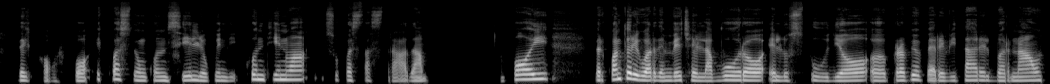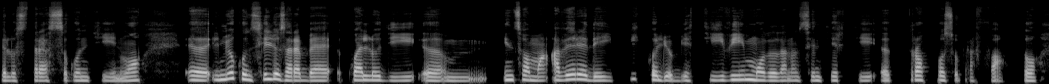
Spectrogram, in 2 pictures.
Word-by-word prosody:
del 190 Hz, -2 st, -2 dB
corpo 90 Hz, -, -5 dB
e 235 Hz, -, -10 dB
questo 240 Hz, -3 st, -2 dB
è -, -, +1 dB
un 180 Hz, -, -1 dB
consiglio, 180 Hz, +1 st, -1 dB
quindi 175 Hz, -1 st, -6 dB
continua 220 Hz, -1 st, +2 dB, 0.2 s
su 250 Hz, -6 st, -16 dB
questa 195 Hz, -4 st, -6 dB
strada. 85 Hz, +1 st, -5 dB, 0.9 s
Poi 235 Hz, +3 st, +6 dB, 0.5 s
per 195 Hz, -1 st, 0 dB
quanto 250 Hz, +5 st, +6 dB
riguarda 190 Hz, -7 st, +7 dB
invece 185 Hz, +1 st, 0 dB
il 175 Hz, -, -1 dB
lavoro 185 Hz, +2 st, +4 dB
e 180 Hz, -, -1 dB
lo 180 Hz, 0 st, -2 dB
studio, 175 Hz, 0 st, 0 dB
uhm, 175 Hz, -1 st, 0 dB
proprio 190 Hz, +4 st, +2 dB
per 195 Hz, -, -1 dB
evitare 180 Hz, +2 st, -1 dB
il 190 Hz, -, -5 dB
burnout 180 Hz, +2 st, 0 dB
e 180 Hz, -, -2 dB
lo 175 Hz, -, -3 dB
stress 175 Hz, +1 st, -3 dB
continuo, 180 Hz, -, -3 dB, 0.4 s
ehm, 195 Hz, -1 st, +3 dB
il 210 Hz, -, -1 dB
mio 265 Hz, +5 st, +4 dB
consiglio 240 Hz, 0 st, +3 dB
sarebbe 180 Hz, -3 st, +1 dB
quello 200 Hz, 0 st, +2 dB
di, 180 Hz, 0 st, -6 dB
uhm, 170 Hz, -1 st, -3 dB, 0.2 s
insomma, 205 Hz, -3 st, +1 dB
avere 220 Hz, +2 st, +3 dB
dei 180 Hz, -1 st, -2 dB
piccoli 210 Hz, -6 st, -2 dB
obiettivi 190 Hz, +3 st, -3 dB
in 215 Hz, -, +2 dB
modo 190 Hz, -4 st, +3 dB
da 180 Hz, 0 st, -2 dB
non 185 Hz, 0 st, -5 dB
sentirti, 185 Hz, 0 st, -7 dB
ehm, -, -, -2 dB, 0.2 s
troppo 200 Hz, -1 st, -1 dB
sopraffatto. 175 Hz, -1 st, -5 dB
185 Hz, 150 wpm, -22 LUFS, 175-205 Hz, 0.9 s, riguarda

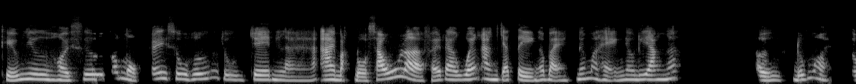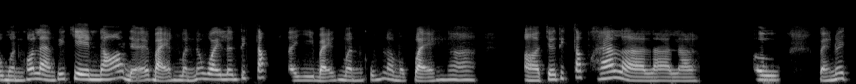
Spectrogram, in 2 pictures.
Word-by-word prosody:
kiểu 200 Hz, -1 st, +2 dB
như, 240 Hz, -1 st, +3 dB
hồi 205 Hz, -3 st, +2 dB
xưa 235 Hz, +6 st, 0 dB, 0.2 s
có 275 Hz, -, -5 dB
1 215 Hz, -10 st, 0 dB
cái 270 Hz, +3 st, -1 dB
xu 250 Hz, -2 st, 0 dB
hướng 245 Hz, +4 st, 0 dB
chu 215 Hz, -3 st, -4 dB
trend 215 Hz, -1 st, +2 dB
là 180 Hz, +1 st, -5 dB
ai 215 Hz, +1 st, +6 dB
mặc 195 Hz, -2 st, 0 dB
đồ 175 Hz, -2 st, +1 dB
xấu 235 Hz, -, +4 dB
là 335 Hz, -, +5 dB
phải 185 Hz, +2 st, 0 dB
ra 225 Hz, 0 st, +2 dB
quán 225 Hz, +4 st, +2 dB
ăn 250 Hz, -5 st, +2 dB
trả 200 Hz, -1 st, +1 dB
tiền 195 Hz, -3 st, +1 dB
á 210 Hz, -, 0 dB
bạn, 190 Hz, -3 st, -1 dB
nếu 245 Hz, -, 0 dB
mà 270 Hz, -1 st, -3 dB
hẹn 200 Hz, -2 st, -3 dB
nhau 220 Hz, 0 st, 0 dB
đi 220 Hz, +2 st, +1 dB
ăn 225 Hz, 0 st, +3 dB
á. 280 Hz, +5 st, -2 dB, 0.8 s
Ừ, 195 Hz, 0 st, +1 dB
đúng 215 Hz, +7 st, -1 dB
rồi, 250 Hz, -8 st, -3 dB, 0.2 s
tụi 205 Hz, 0 st, -3 dB
mình 195 Hz, -2 st, 0 dB
có 245 Hz, -, +4 dB
làm 235 Hz, -6 st, +2 dB
cái 245 Hz, -, -2 dB
trend 230 Hz, -4 st, +5 dB
đó 250 Hz, +7 st, +3 dB
để -, -, 0 dB
bạn 200 Hz, -1 st, +1 dB
mình 190 Hz, -2 st, -3 dB
nó 250 Hz, -, -4 dB
quay 235 Hz, -3 st, +3 dB
lên 230 Hz, 0 st, -1 dB
TikTok 295 Hz, +3 st, -3 dB, 0.2 s
tại 175 Hz, +1 st, -2 dB
vì 185 Hz, -, -4 dB
bạn 175 Hz, +4 st, 0 dB
mình 180 Hz, -1 st, -3 dB
cũng 215 Hz, +1 st, -6 dB
là 240 Hz, -3 st, -3 dB
một 175 Hz, -4 st, -5 dB
bạn, 170 Hz, +6 st, +1 dB
ờ, 210 Hz, -1 st, -3 dB, 0.6 s
ờ, 180 Hz, -, +2 dB
chơi 230 Hz, -, +2 dB
TikTok 295 Hz, +5 st, -4 dB
khá 270 Hz, +4 st, +3 dB
là 190 Hz, -, +2 dB
là 175 Hz, 0 st, -2 dB
là 170 Hz, 0 st, -5 dB, 0.5 s
ừ, 205 Hz, -1 st, 0 dB, 0.4 s
bạn 185 Hz, +4 st, -1 dB
đó 255 Hz, -, 0 dB
215 Hz, 240 wpm, -23 LUFS, 190-245 Hz, 0.8 s, ai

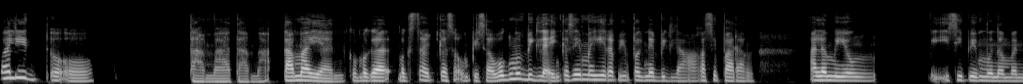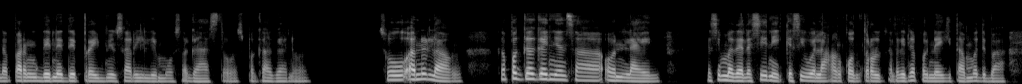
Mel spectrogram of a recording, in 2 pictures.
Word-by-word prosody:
Valid 300 Hz, -2 st, +4 dB, 0.3 s
oo 150 Hz, -3 st, -1 dB, 1.0 s
tama, 135 Hz, -1 st, -2 dB
tama, 130 Hz, +2 st, -7 dB, 0.2 s
tama 185 Hz, 0 st, +8 dB
yan. 140 Hz, -5 st, +2 dB
Kumbaga 170 Hz, +2 st, +4 dB
mag-start 185 Hz, +1 st, -1 dB
ka 195 Hz, -, +2 dB
sa 175 Hz, -, -4 dB
umpisa, 165 Hz, -2 st, -1 dB
huwag 205 Hz, +6 st, +4 dB
mo 255 Hz, -2 st, +4 dB
biglain 185 Hz, -7 st, +3 dB
kasi 220 Hz, +5 st, +2 dB
mahirap 215 Hz, -3 st, +2 dB
yung 200 Hz, -, -4 dB
pag 195 Hz, -2 st, 0 dB
nabigla 165 Hz, -4 st, -2 dB
ka 185 Hz, -, -1 dB
kasi 205 Hz, -, -5 dB
parang 165 Hz, -3 st, -2 dB, 0.6 s
alam 195 Hz, 0 st, +7 dB
mo 190 Hz, -, +5 dB
yung 180 Hz, -1 st, +2 dB, 0.7 s
iisipin 185 Hz, -2 st, -1 dB
mo 175 Hz, -, +3 dB
naman 160 Hz, -1 st, -1 dB
na 155 Hz, -, -4 dB
parang 165 Hz, -2 st, 0 dB
dine 165 Hz, -1 st, +2 dB
deprive 155 Hz, -2 st, -2 dB
yung 155 Hz, -3 st, -3 dB
sarili 150 Hz, -3 st, -4 dB
mo 145 Hz, 0 st, -7 dB
sa 140 Hz, -, -9 dB
gastos 140 Hz, 0 st, -8 dB
pagka 145 Hz, -, -8 dB
ganon. 150 Hz, -1 st, -11 dB, 0.6 s
So, 205 Hz, +2 st, 0 dB
ano 235 Hz, +1 st, +4 dB
lang 155 Hz, -8 st, -1 dB, 0.3 s
kapagka 250 Hz, +1 st, +1 dB
ganyan 230 Hz, -4 st, +2 dB
sa 185 Hz, -3 st, -2 dB
online 150 Hz, -6 st, -2 dB, 0.4 s
kasi 180 Hz, +4 st, -5 dB
madalas 170 Hz, -3 st, +2 dB
yan, 195 Hz, -4 st, +1 dB
eh, 155 Hz, -, -8 dB
kasi 170 Hz, +2 st, -3 dB
wala 155 Hz, -2 st, +1 dB
kang 155 Hz, +1 st, -4 dB, 0.2 s
kontrol 155 Hz, -1 st, -2 dB
talaga 155 Hz, +4 st, -4 dB
diyan 185 Hz, -, -7 dB
pag 155 Hz, -, -3 dB
nakikita 150 Hz, 0 st, -3 dB
mo, 165 Hz, -, -2 dB
di 155 Hz, -, -6 dB
ba? 145 Hz, 0 st, -8 dB
165 Hz, 180 wpm, -23 LUFS, 150-195 Hz, 1.0 s, tama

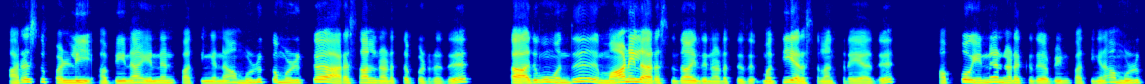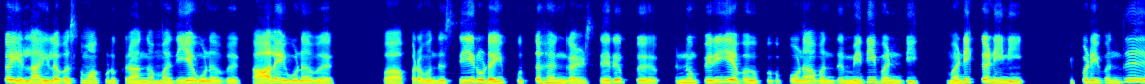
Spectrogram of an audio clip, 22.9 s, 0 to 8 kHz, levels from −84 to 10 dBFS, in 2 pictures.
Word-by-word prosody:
அரசுப் 245 Hz, +5 st, -2 dB
பள்ளி 180 Hz, 0 st, +3 dB, 0.2 s
அப்டின்னா 170 Hz, +5 st, 0 dB
என்னன்னு 180 Hz, +2 st, -2 dB
பாத்தீங்கன்னா 155 Hz, +1 st, -3 dB, 0.2 s
முழுக்க, 230 Hz, +5 st, -3 dB
முழுக்க 195 Hz, +2 st, -3 dB, 0.2 s
அரசால் 185 Hz, +3 st, 0 dB
நடத்தப்படுறது. 160 Hz, -3 st, -4 dB, 0.7 s
அதுவும் 215 Hz, +5 st, +2 dB
வந்து 195 Hz, +8 st, -1 dB, 0.3 s
மாநில 245 Hz, +5 st, +7 dB
அரசுதான் 175 Hz, 0 st, 0 dB
இது 160 Hz, -, -2 dB
நடத்துது. 150 Hz, -2 st, -5 dB
மத்திய 190 Hz, +6 st, +2 dB
அரசுலாம் 150 Hz, -1 st, -4 dB
கெடையாது. 135 Hz, -3 st, -3 dB, 0.6 s
அப்போ 170 Hz, +8 st, -2 dB, 0.2 s
என்ன 225 Hz, +4 st, +1 dB
நடக்குது 180 Hz, -1 st, -3 dB
அப்டின்னு 165 Hz, +2 st, -3 dB
பாத்தீங்கன்னா 155 Hz, -, -4 dB
முழுக்க 195 Hz, +5 st, -2 dB, 0.2 s
எல்லாம் 185 Hz, +2 st, +2 dB
இலவசமா 180 Hz, +2 st, 0 dB
குடுக்குறாங்க. 150 Hz, -3 st, -2 dB, 0.2 s
மதிய 185 Hz, +6 st, +1 dB, 0.2 s
உணவு, 155 Hz, -2 st, -1 dB, 0.2 s
காலை 185 Hz, +5 st, +6 dB
உணவு 165 Hz, -5 st, +1 dB, 0.6 s
அப் 145 Hz, 0 st, +2 dB
அப்புறம் 165 Hz, +3 st, -2 dB
வந்து 175 Hz, +1 st, 0 dB
சீருடை, 215 Hz, -3 st, +4 dB, 0.2 s
புத்தகங்கள், 180 Hz, -5 st, 0 dB
செருப்பு 200 Hz, +2 st, 0 dB, 0.3 s
இன்னும் 190 Hz, +1 st, -1 dB
பெரிய 220 Hz, +5 st, +2 dB
வகுப்புக்கு 170 Hz, -1 st, -2 dB
போனா 170 Hz, +1 st, +1 dB
வந்து 170 Hz, +3 st, -3 dB
மிதிவண்டி, 190 Hz, -5 st, -1 dB, 0.4 s
மடிக்கணினி 195 Hz, -, +1 dB, 0.6 s
இப்படி 205 Hz, +4 st, 0 dB
வந்து 205 Hz, +9 st, -3 dB
175 Hz, 120 wpm, -23 LUFS, 160-195 Hz, 0.7 s, மாநில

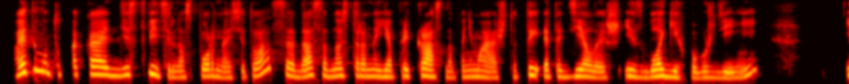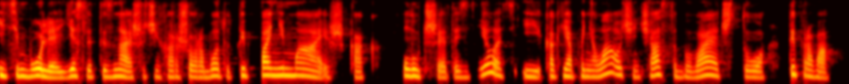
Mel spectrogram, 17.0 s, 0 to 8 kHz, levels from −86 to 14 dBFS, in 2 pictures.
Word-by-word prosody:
Поэтому 310 Hz, -, +6 dB
тут 250 Hz, -2 st, -13 dB
такая, 245 Hz, -1 st, +5 dB
действительно, 205 Hz, -4 st, -1 dB
спорная 190 Hz, -3 st, -1 dB
ситуация, 205 Hz, -, -1 dB
да. 190 Hz, +5 st, +2 dB
С 220 Hz, -, -12 dB
одной 205 Hz, +1 st, 0 dB
стороны, 195 Hz, -1 st, -2 dB
я 185 Hz, 0 st, +1 dB
прекрасно 190 Hz, -2 st, +1 dB
понимаю, 180 Hz, -2 st, -3 dB
что 180 Hz, +2 st, -11 dB
ты 225 Hz, -1 st, +1 dB
это 190 Hz, -1 st, -1 dB
делаешь 180 Hz, -2 st, 0 dB
из 195 Hz, -3 st, 0 dB
благих 180 Hz, -1 st, +2 dB
побуждений. 160 Hz, -, -3 dB, 0.9 s
И 215 Hz, -, +3 dB
тем 200 Hz, 0 st, 0 dB
более, 185 Hz, -5 st, +6 dB
если 190 Hz, +2 st, +1 dB
ты 185 Hz, +1 st, -5 dB
знаешь 180 Hz, -2 st, 0 dB
очень 180 Hz, 0 st, -5 dB
хорошо 175 Hz, +1 st, -3 dB
работу, 175 Hz, +2 st, -2 dB
ты 215 Hz, -, 0 dB
понимаешь, 215 Hz, -6 st, +3 dB
как 165 Hz, 0 st, -8 dB, 0.2 s
лучше 200 Hz, -3 st, +2 dB
это 165 Hz, +1 st, -5 dB
сделать. 210 Hz, -, -1 dB
И, 180 Hz, -3 st, -3 dB
как 195 Hz, -2 st, -3 dB
я 195 Hz, -2 st, +3 dB
поняла, 195 Hz, +8 st, 0 dB
очень 215 Hz, -6 st, -3 dB
часто 210 Hz, +2 st, -1 dB
бывает, 185 Hz, +5 st, 0 dB
что 170 Hz, -2 st, -4 dB, 0.2 s
ты 250 Hz, -, +3 dB
права. 185 Hz, -, -3 dB
190 Hz, 160 wpm, -25 LUFS, 175-210 Hz, 0.9 s, Поэтому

